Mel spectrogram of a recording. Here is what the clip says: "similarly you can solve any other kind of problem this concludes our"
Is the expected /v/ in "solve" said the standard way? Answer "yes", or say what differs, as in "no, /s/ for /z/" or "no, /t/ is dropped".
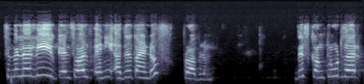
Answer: yes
